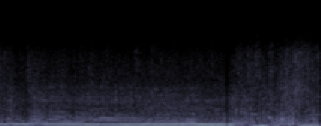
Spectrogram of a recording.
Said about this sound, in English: confronted by a spinning Honda Integra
